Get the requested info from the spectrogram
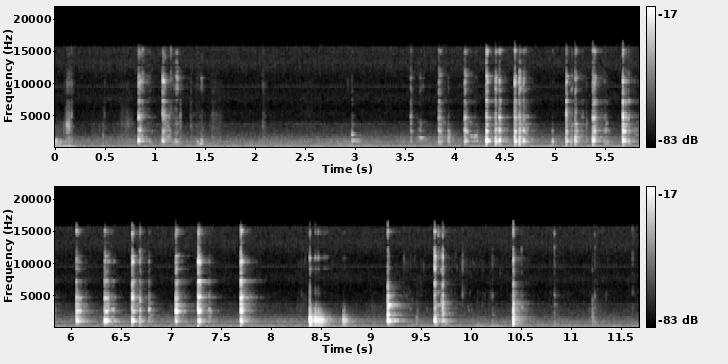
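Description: Metal spoon and fork clinking against ceramic bowls as minced garlic is scraped into raw milkfish for kilawin and the mixture is stirred. A few scattered clinks, then a quick run of about three or four a second in the middle, with one louder clink near the end of that run.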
